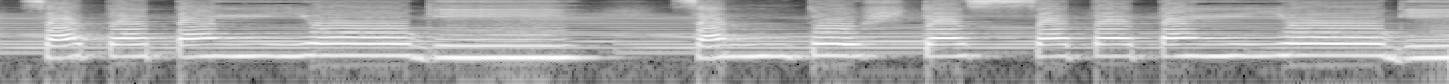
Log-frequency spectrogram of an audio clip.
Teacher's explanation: ఇక్కడ అనుస్వారము పక్కన యాతో పదము మొదలవుతున్నది కాబట్టి నాసిక య ఉచ్చారణ.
